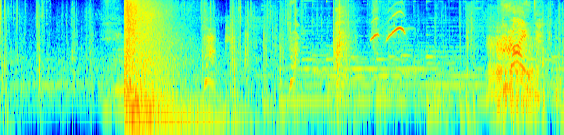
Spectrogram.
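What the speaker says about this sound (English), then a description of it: "Go by horse." A horse in the video game Assassin's Creed Odyssey neighs and its hooves clip-clop amid game sound effects, with a sharp loud hit early on, whistling tones, and voices speaking over parts of it.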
